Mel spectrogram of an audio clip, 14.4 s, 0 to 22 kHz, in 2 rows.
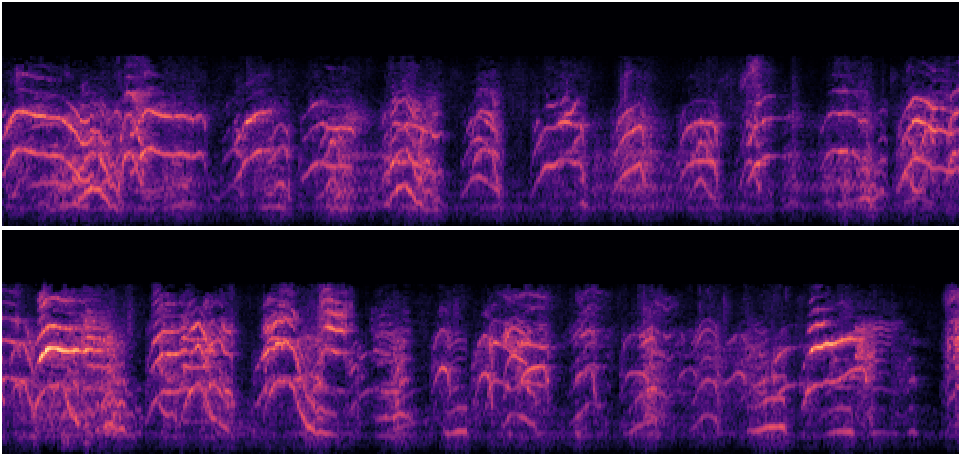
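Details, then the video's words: Norwegian Buhund puppies raising a racket at 2:30 at night, June 8, 2021: a dense, continuous chorus of high yelps, whimpers and squeals from several pups, arched notes tumbling over one another without pause. "Puppy Pandemonium at 2:30am! Norwegian Buhund Puppies"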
